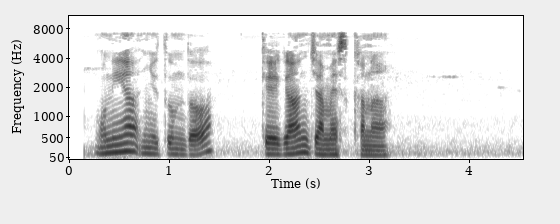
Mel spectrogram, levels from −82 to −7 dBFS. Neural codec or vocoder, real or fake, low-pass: none; real; 7.2 kHz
